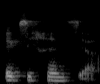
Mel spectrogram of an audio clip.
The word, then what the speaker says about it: exigencia: Or exigencia.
